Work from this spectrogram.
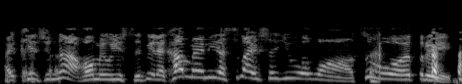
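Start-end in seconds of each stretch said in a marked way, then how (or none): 1.7-4.5 high-pitched Italian pizza shop guy; bad Italian accent. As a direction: imitate a pizza seller with a sing-song Italian accent. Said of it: "sound like homie from the pizza shop".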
